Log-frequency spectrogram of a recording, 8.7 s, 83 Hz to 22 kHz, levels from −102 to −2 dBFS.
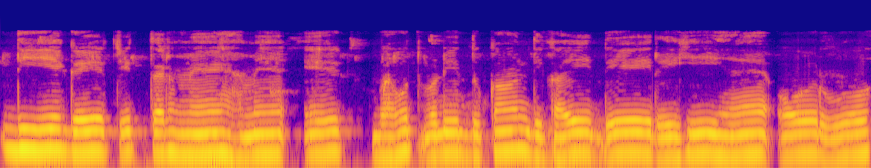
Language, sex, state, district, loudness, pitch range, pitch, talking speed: Hindi, male, Rajasthan, Bikaner, -14 LUFS, 125-140 Hz, 130 Hz, 110 wpm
